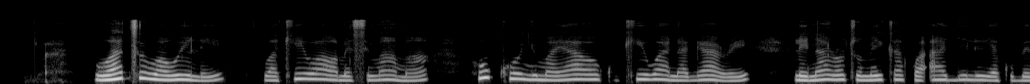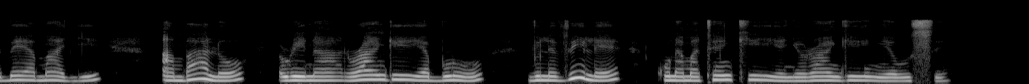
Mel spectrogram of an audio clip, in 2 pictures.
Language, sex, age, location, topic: Swahili, female, 18-24, Dar es Salaam, government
